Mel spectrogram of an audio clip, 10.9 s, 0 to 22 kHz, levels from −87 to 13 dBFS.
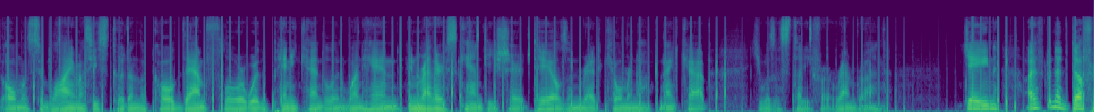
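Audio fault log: Throughout, buffer tearing: a robotic 11.7 Hz rattle rides on the speech, fitting a 2048-sample buffer where a small slice of each buffer replays audio about 300 ms old.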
